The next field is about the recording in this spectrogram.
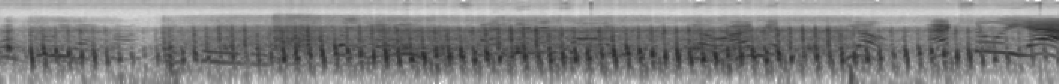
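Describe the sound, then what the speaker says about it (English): Helicopter rotor chopping steadily in a video game, a continuous rhythmic thump and whine held under players talking throughout. "I don't really know how to drive a helicopter."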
